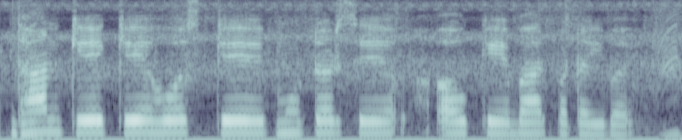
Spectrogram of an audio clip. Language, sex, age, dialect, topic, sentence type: Magahi, female, 25-30, Central/Standard, agriculture, question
